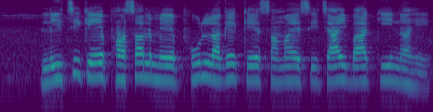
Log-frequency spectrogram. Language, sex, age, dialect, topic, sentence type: Magahi, male, 18-24, Western, agriculture, question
